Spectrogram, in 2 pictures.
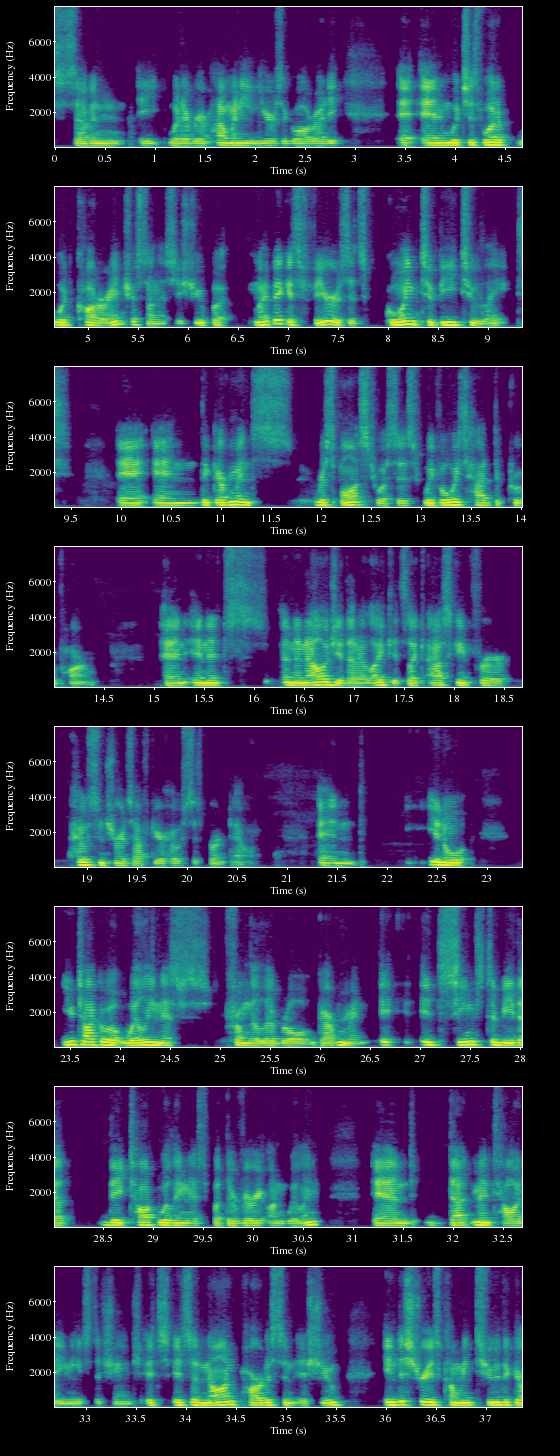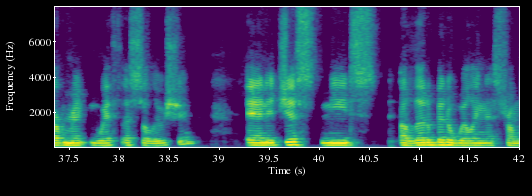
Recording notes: This edition of Produce Talks is a recording of our October webinar. Followed by a roundtable discussion with industry leaders.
